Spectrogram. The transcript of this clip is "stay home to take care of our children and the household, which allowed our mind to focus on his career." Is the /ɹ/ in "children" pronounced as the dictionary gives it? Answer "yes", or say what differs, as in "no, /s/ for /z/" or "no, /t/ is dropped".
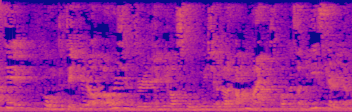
yes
